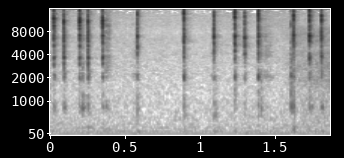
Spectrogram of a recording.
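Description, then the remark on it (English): Rapid, crisp clicks of the buttons of a fast, relatively light computer mouse with zero-gap switches, about fifteen sharp taps in under two seconds, some in quick bursts with brief pauses, clear with no talking. “Okay, so it's very clicky. I don't know if that's coming through or not.”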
